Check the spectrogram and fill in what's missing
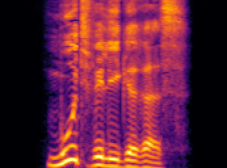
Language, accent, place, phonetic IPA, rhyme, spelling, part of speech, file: German, Germany, Berlin, [ˈmuːtˌvɪlɪɡəʁəs], -uːtvɪlɪɡəʁəs, mutwilligeres, adjective, De-mutwilligeres.ogg
- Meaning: strong/mixed nominative/accusative neuter singular comparative degree of mutwillig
